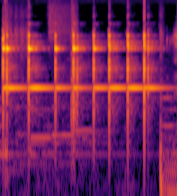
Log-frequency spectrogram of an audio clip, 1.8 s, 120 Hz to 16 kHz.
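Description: A porcelain soap container, used because this type of soap should not be kept in plastic boxes, is tapped eight times in a steady rhythm. Each tap gives a bright, glassy clink with a clear ringing tone near 1.8 kHz that fades quickly, followed by a short low rumble at the end. The sound confirms the container is porcelain.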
